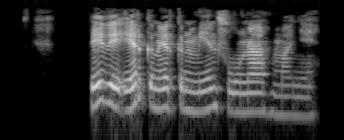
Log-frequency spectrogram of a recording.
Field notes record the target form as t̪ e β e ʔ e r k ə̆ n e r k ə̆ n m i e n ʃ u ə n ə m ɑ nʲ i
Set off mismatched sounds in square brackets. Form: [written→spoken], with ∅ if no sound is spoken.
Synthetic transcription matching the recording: t̪ e β e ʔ e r k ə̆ n e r k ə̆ n m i e n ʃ u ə n [ə→ɑ] m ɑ nʲ [i→e]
